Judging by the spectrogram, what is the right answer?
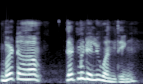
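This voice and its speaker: A man in his late twenties with an Indian English accent, thinking aloud in a rambling, halting monologue and checking in with "okay?" as he goes. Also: sits high, sing-song, no echo, lo-fi sound. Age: 20s. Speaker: vlogger. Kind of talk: casual reflective monologue.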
